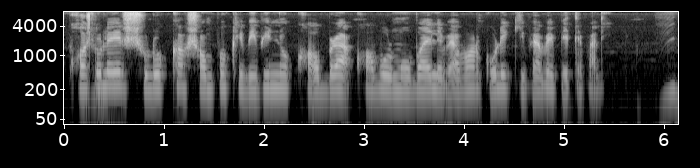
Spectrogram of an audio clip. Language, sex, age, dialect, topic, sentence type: Bengali, female, 25-30, Northern/Varendri, agriculture, question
